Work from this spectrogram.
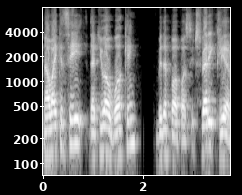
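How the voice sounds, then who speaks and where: A man speaks with an Indian accent. His pitch varies in an ordinary way. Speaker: podcast host. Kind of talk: podcast interview.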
